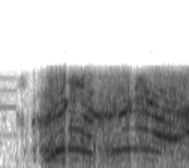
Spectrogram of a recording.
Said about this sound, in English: let it hear your chair slide across the floor. Do you want me to rip it up again for you? Yeah, let us hear the chair. Yeah, rip it across the floor again.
